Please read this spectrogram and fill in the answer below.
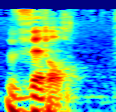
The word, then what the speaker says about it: victual: If you pronounced it victual, you're in good company. At the very least, you're in the same company with Tessa and me, and I like to think we're pretty good company. but according to every dictionary we checked, including Merriam Webster, American Heritage, and even the venerable Oxford English Dictionary, the word is properly pronounced vittle.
